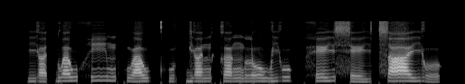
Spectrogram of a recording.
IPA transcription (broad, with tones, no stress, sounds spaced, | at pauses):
j ɐ˨ t̚ w ɐ˥ w h iː˥ m kʷ aː˨˧ w kʷʰ ɐ˨ k̚ j ɐ˧ n k ɐ˧ ŋ l o˧ w j uː˥ k̚ h e˥ j s e˨ j t͡s aː˥ j ʊ˨˥ k̚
